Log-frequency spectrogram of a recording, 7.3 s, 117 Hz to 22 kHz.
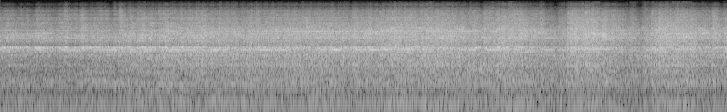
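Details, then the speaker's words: Steady rumble but rough and uneven underneath. This 2006 supercharged Sea-Doo Sportster sat about two years and runs poorly, still on old gas; a supercharger rebuild is also suggested as maintenance. "so it runs um not the best I mean the gas is still old"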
